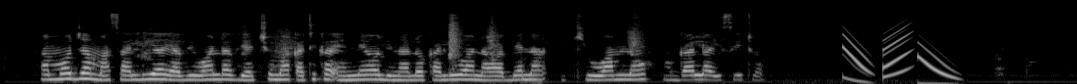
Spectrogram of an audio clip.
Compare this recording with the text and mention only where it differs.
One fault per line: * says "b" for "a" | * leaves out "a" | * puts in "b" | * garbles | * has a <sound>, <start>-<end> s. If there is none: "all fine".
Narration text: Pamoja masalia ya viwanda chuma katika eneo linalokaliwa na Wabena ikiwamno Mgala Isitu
* puts in "vya"
* has a chirp, 8.4-9.7 s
